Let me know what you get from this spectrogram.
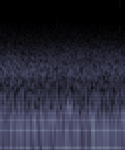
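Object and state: Nothing is struck.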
